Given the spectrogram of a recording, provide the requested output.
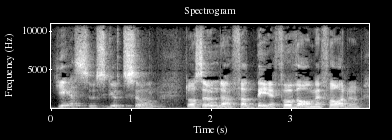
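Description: A man teaching a Bible school lesson, reading scripture aloud and adding lively, playful asides. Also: fairly high pitch.

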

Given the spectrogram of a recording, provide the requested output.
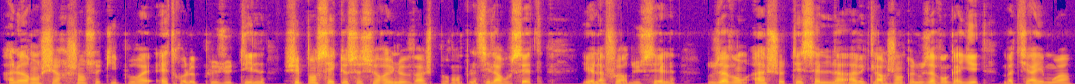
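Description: A man reading a classic novel aloud with animated storytelling. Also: mid-range voice, brisk, gravelly, no room sound, studio quality. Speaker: audiobook reader.

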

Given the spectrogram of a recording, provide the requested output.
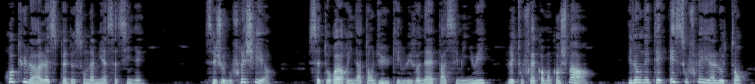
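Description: A woman reading a classic novel aloud as an audiobook narrator, with a measured, expressive delivery. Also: low-pitched. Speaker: audiobook reader.

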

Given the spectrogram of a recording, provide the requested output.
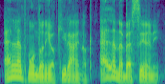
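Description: A man voicing a thin, hunched, shrewd male priest who hisses his words in exasperation. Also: rumbling low. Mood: exasperated. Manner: hissing, exasperated.

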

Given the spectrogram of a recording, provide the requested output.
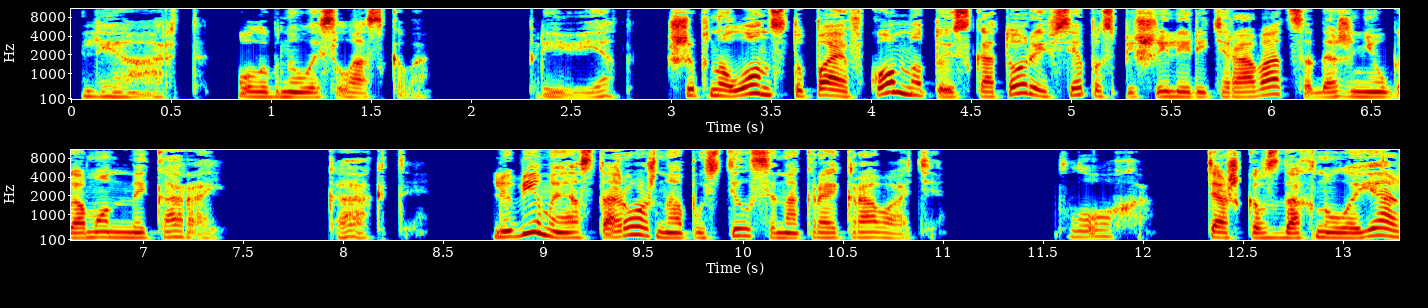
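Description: Calm lowish female audiobook narrator. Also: quick pace, hardly any pauses, dry recording, studio quality. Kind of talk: scripted first-person narration.

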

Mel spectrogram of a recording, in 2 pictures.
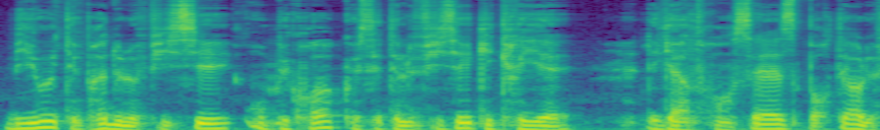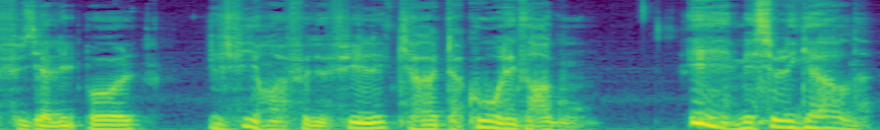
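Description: A man reading a classic novel aloud as an audiobook narrator, in a steady, measured storytelling voice. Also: lowish voice, breathy edge.

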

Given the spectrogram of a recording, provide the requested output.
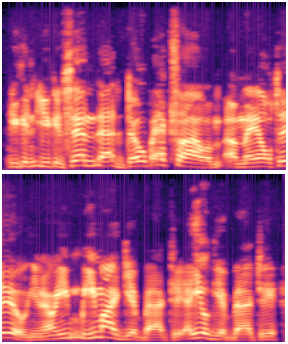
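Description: This is a high-pitched, animated American man moving briskly through a meandering, casual monologue as host of a comic Sasquatch program, tossing in joking asides. There's no room sound; the recording is close, dry, dull and lo-fi, like old radio.

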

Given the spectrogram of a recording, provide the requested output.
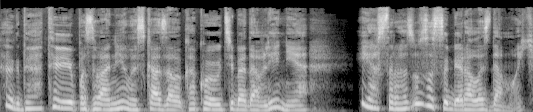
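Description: A woman's voice: on the low side, expressive, normal speed, mellow, husky, voice pushed down. A woman voicing a worried middle-aged mother who fusses over her husband in an audiobook. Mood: concerned. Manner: fussing, solicitous. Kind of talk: audiobook character voice.

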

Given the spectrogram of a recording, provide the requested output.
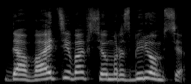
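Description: Woman voicing a calm, level-headed man. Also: a little high, no room sound, studio quality, lightly acted. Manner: calm, measured, soothing.

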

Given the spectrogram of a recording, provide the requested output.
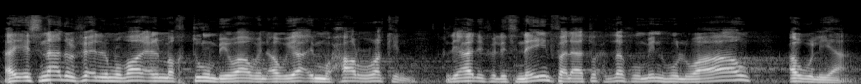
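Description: A man teaching Arabic morphology in a lecture, repeating words slowly and asking and answering his own questions. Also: fairly high pitch. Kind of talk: classroom lecture explaining grammar. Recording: long hall reverb.

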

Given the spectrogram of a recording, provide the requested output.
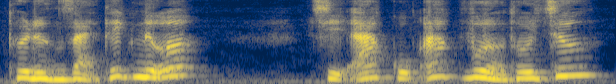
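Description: A woman voicing a spiteful older mother-in-law who scolds harshly, in a husky voice. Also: fairly high pitch, expressive, fairly quick. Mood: furious. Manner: accusing, harsh.

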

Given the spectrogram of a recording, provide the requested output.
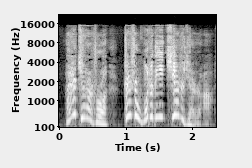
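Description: Woman doing a shrill whiny street vendor. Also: wildly swooping pitch, rapid-fire, noisy background, exaggerated voice. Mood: frantic. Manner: stammering, whiny complaining. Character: shrill frantic male street food vendor.

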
